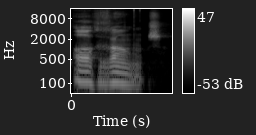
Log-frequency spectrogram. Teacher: So make the pronunciation R with the throat.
